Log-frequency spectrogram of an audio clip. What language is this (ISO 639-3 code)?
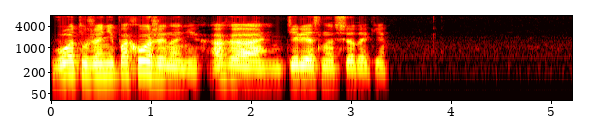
rus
